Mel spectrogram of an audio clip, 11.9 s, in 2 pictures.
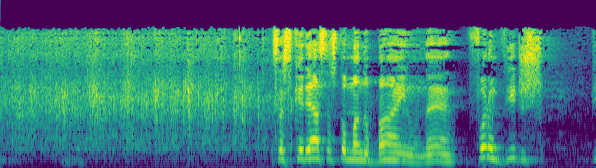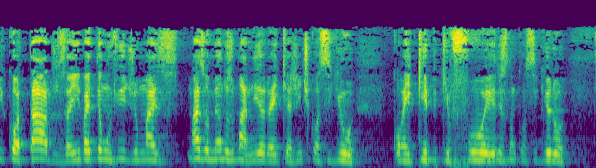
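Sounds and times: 
audience applauding: 0.0s - 3.1s
speech: 2.7s - 11.9s.

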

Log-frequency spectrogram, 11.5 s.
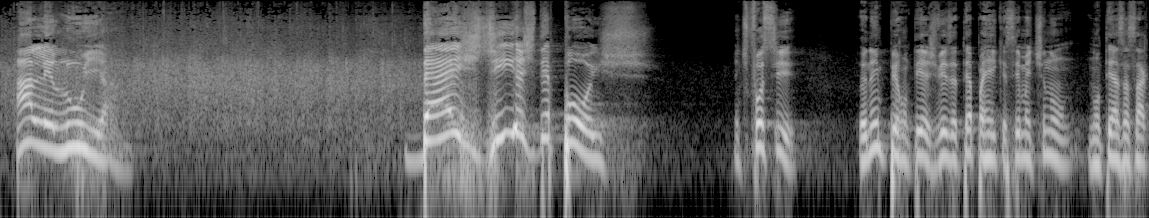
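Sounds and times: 
audience applauding: 0.0s - 5.0s
speech: 0.2s - 1.3s, 4.2s - 6.4s, 7.4s - 8.0s, 8.6s - 11.4s.

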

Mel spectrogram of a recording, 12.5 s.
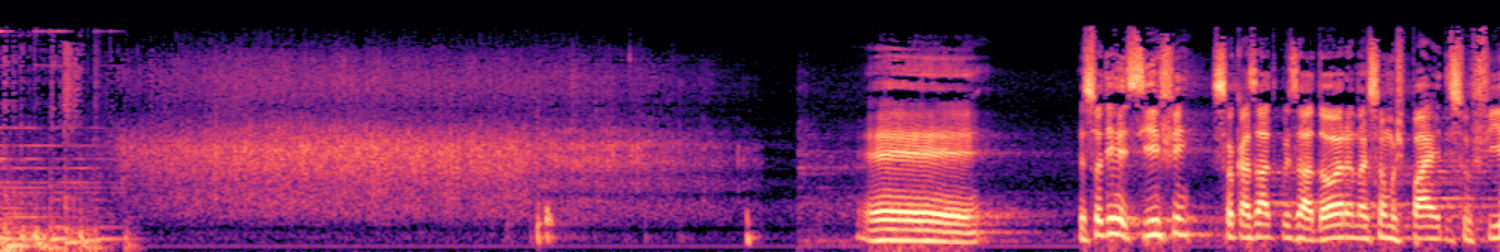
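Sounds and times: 
applause: 0.7s - 6.4s
speech: 7.2s - 7.9s, 9.0s - 12.4s.

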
